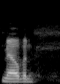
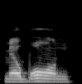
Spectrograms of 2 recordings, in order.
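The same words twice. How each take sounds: First: The second syllable is short and reduced. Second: The second syllable is a full 'born'. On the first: This is how locals say it. The speaker calls it right. "It's Melbourne" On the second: This is how Americans say it. The speaker calls it wrong. "they can only ever say it as Melbourne. You watch Jason Bourne once and you think it's pronounced that"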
